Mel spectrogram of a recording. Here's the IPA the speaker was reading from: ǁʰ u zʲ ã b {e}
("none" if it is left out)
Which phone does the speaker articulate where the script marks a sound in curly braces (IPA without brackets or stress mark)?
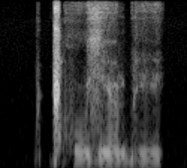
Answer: i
